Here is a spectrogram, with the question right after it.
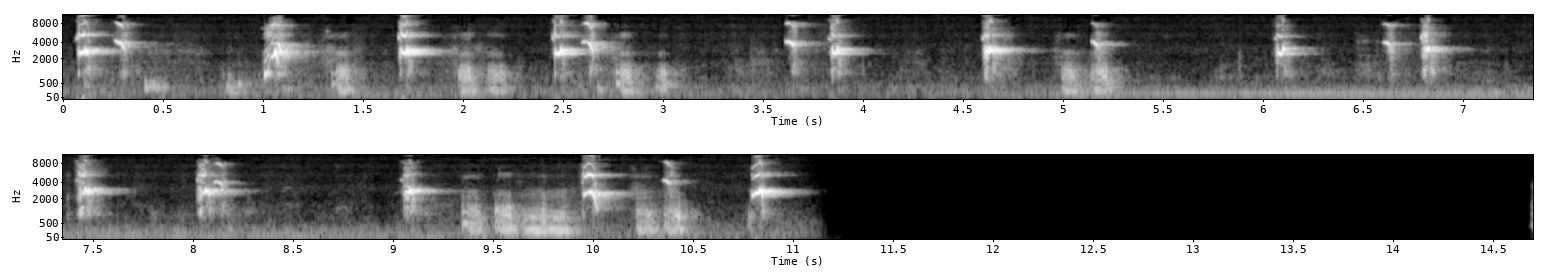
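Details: Otter making a series of short, piercing squeaky chirps, roughly two per second, some over a raspy lower layer, ending in silence after about eleven seconds.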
